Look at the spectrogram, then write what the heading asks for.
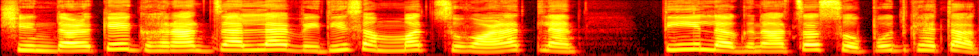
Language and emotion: Goan Konkani, neutral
